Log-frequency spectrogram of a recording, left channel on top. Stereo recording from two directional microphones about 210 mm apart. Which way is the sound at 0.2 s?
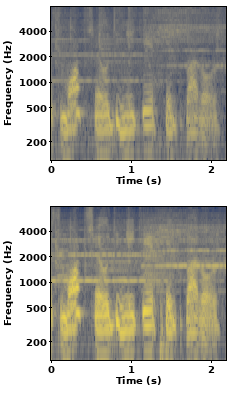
30° right (ahead or behind).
